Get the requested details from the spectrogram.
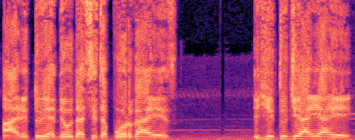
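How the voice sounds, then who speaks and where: A man's voice: on the high side, steady tone, normal speed, faint music behind, lightly acted. A man doing a stern old village priest. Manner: shouting, stern.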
